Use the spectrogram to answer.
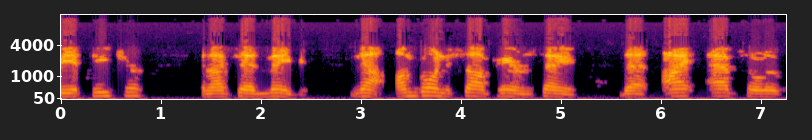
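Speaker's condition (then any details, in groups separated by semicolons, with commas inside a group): ALS; voice off but clear and understandable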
